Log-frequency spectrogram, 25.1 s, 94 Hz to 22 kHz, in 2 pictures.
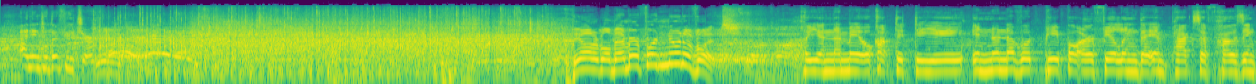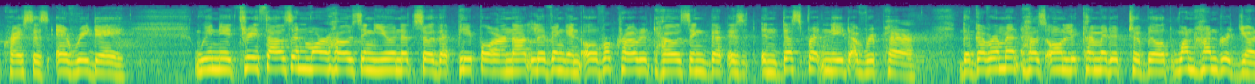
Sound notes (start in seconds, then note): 4.8 some Applause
